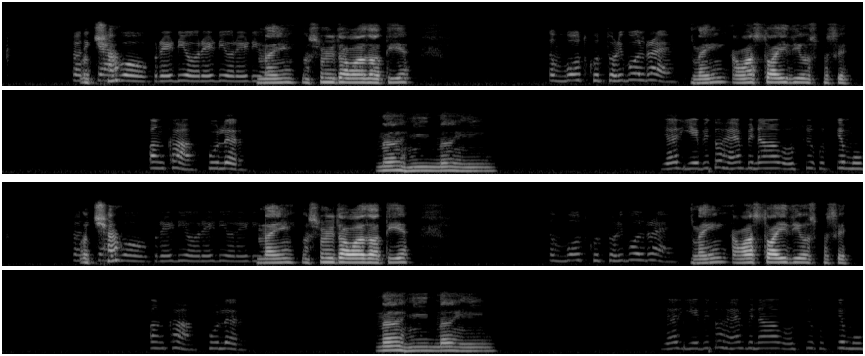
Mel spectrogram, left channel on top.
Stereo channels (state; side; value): normal; both; correlation 0.40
